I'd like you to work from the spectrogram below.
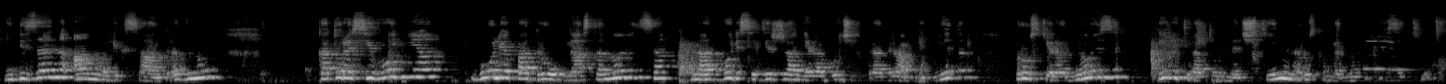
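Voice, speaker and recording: A woman's voice: fairly high pitch, animated, normal speed, warm tone. A woman moderating a seminar, formally introducing the speakers and politely addressing her colleagues. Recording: echoey room, mic far off, faint noise.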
